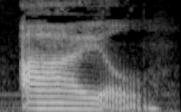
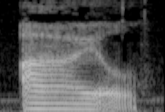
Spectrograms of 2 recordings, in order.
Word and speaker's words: aisle: Aisle. Aisle. And uh let me spell this word for you. A I S L E. Yes, and the S is silent.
